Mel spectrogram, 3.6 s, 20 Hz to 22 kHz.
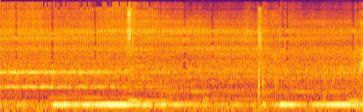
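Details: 1986 Sony SL-700 Betamax VCR on playback: tones bend and waver in pitch instead of holding steady; owner wonders whether capstan stability is the cause. Cause unconfirmed.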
